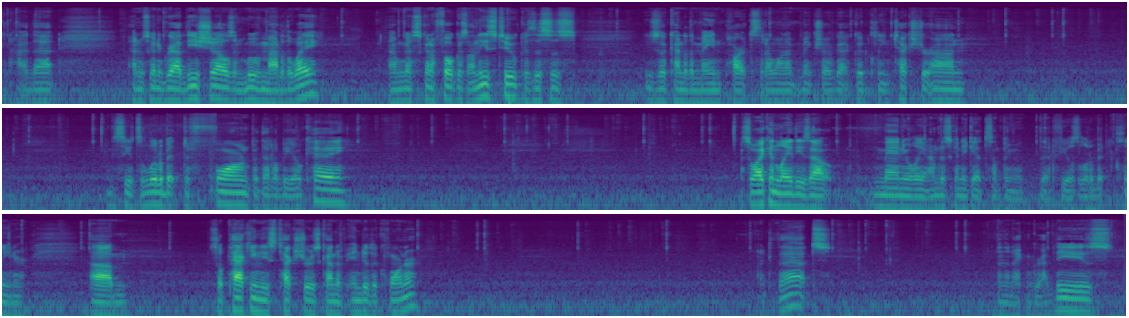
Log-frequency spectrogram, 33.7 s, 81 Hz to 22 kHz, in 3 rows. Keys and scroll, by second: 5.1 e, 7.7 w, 12.4 e, 15.1 w.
